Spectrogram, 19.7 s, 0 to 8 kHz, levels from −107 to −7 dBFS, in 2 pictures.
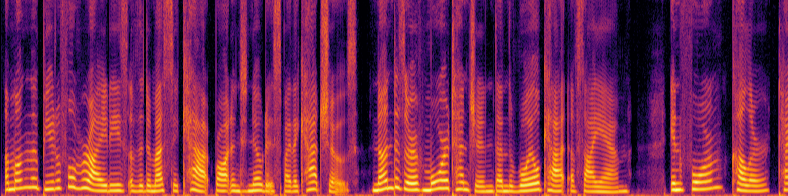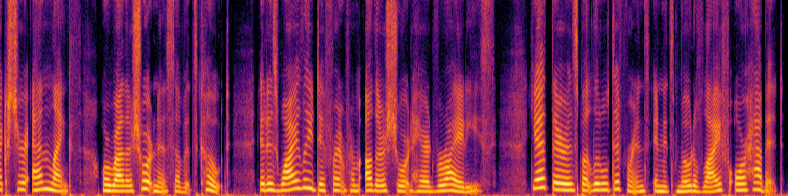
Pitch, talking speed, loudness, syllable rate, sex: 245 Hz, 180 wpm, -18 LUFS, 5.4 syllables/s, female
